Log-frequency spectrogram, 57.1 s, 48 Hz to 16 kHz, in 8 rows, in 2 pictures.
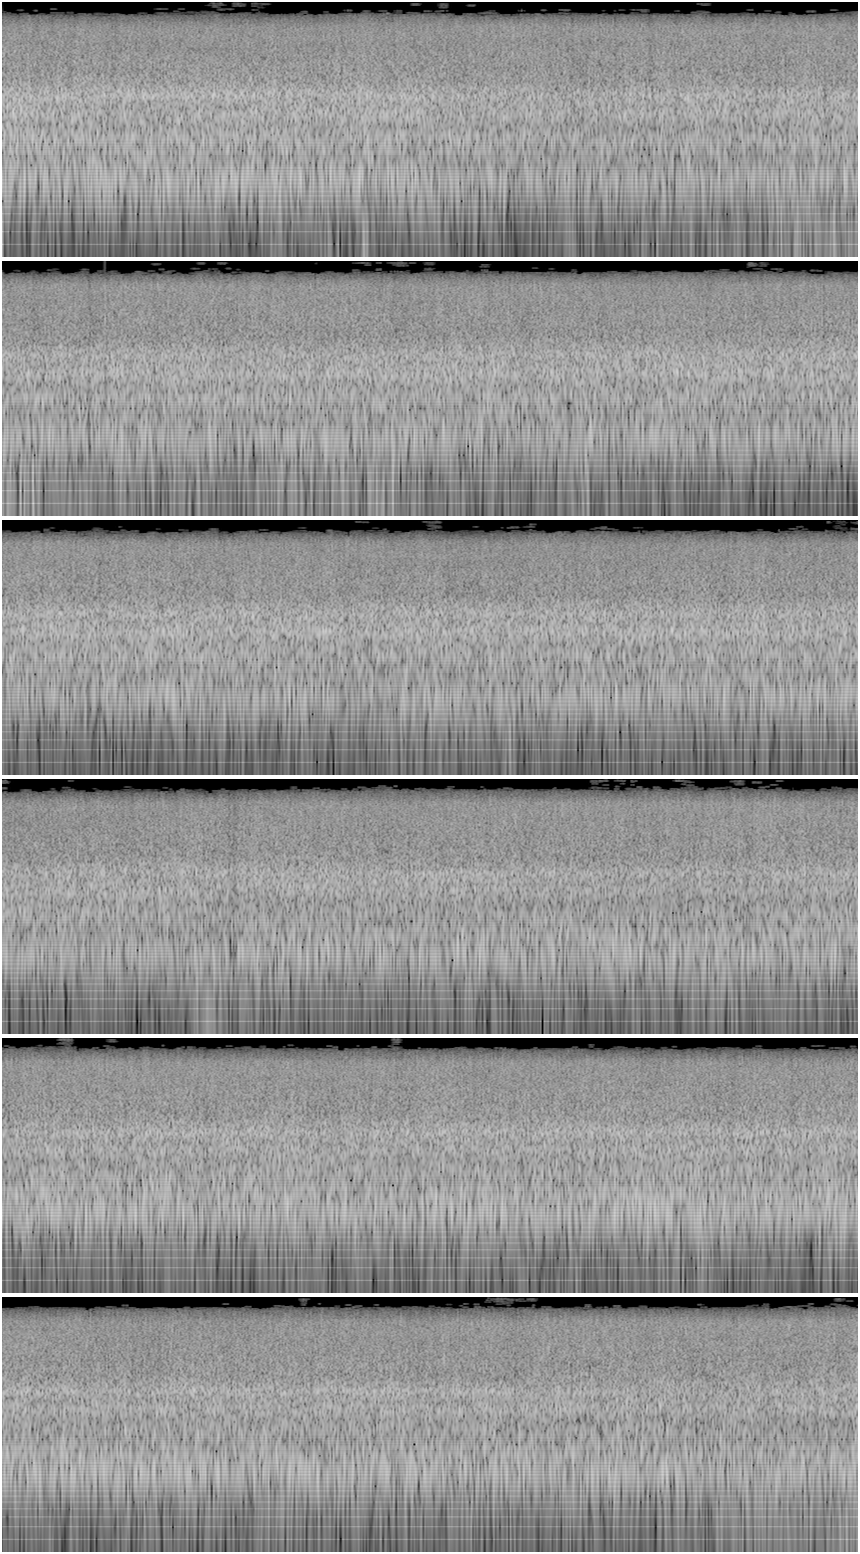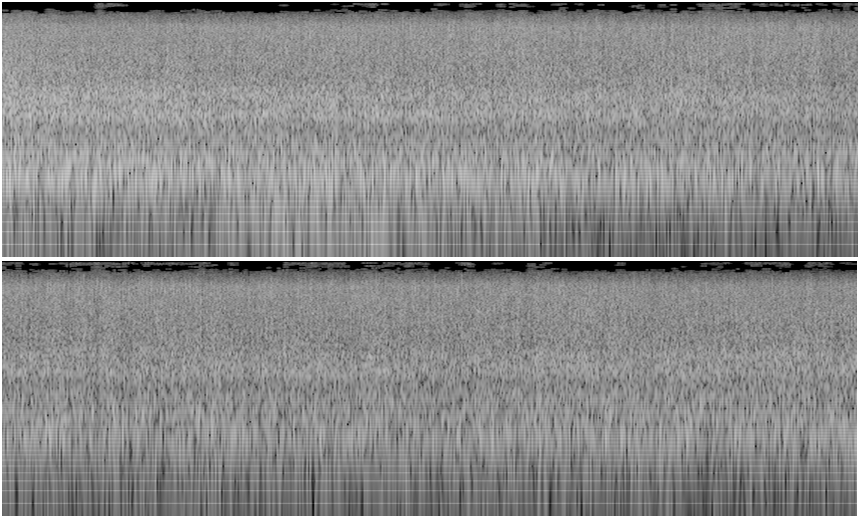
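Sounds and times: heavy rain pouring: 0.0s - 57.0s.

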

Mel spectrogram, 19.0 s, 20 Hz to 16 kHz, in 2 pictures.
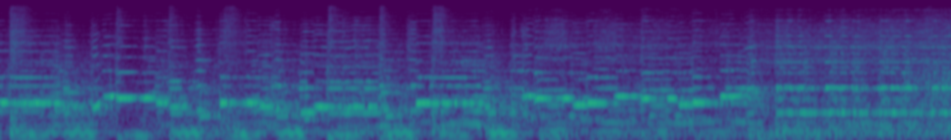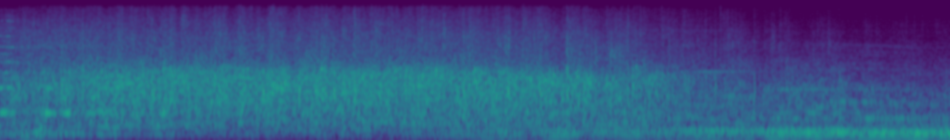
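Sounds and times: music: 0.0s - 19.0s
audience applauding: 9.2s - 18.4s.

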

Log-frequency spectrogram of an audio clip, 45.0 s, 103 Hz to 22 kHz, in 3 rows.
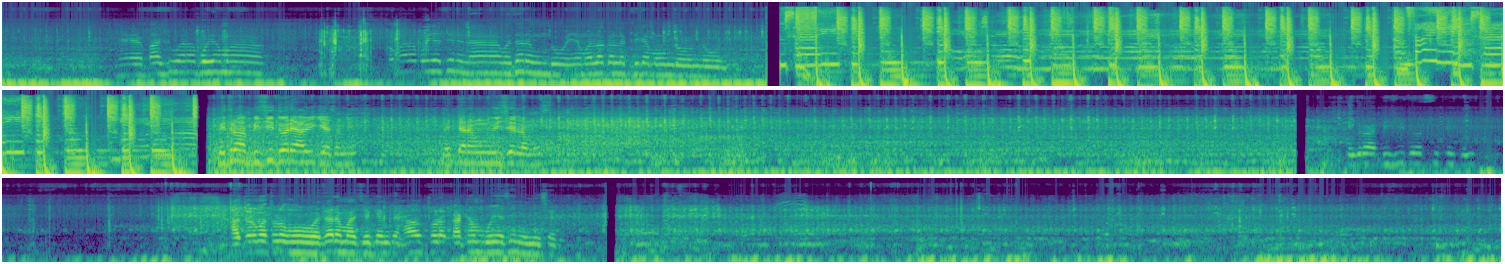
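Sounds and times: wind: 0.0s - 7.8s, 17.0s - 45.0s
boat engine running: 0.0s - 45.0s.

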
